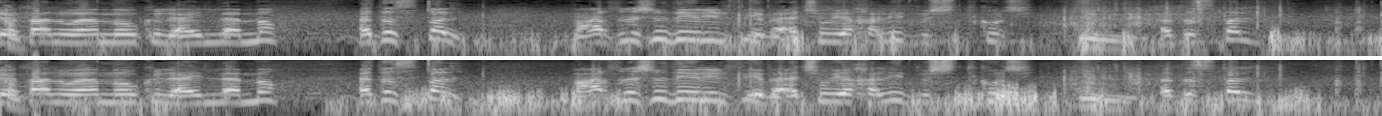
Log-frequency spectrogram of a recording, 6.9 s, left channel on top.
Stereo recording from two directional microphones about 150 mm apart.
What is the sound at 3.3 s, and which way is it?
Speech, 45° right (ahead or behind).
